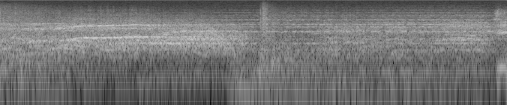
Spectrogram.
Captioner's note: crowd screaming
